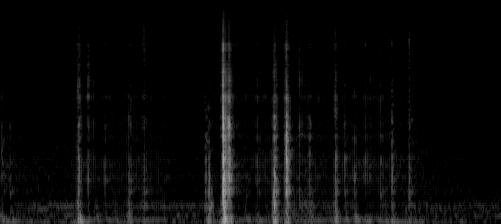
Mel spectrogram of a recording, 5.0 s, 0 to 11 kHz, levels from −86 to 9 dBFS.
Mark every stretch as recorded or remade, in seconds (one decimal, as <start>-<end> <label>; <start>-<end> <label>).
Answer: 0.0-0.6 recorded; 0.6-1.7 remade; 1.7-2.2 recorded; 2.2-3.9 remade; 3.9-5.0 recorded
